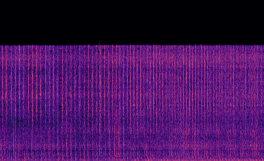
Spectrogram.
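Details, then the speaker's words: Petrol engine idling, revs picking up, with a bit of misfire and an uneven, stumbling exhaust tone; heard before a compression test to check the engine's mechanical health. "don't want it to stall. It has a bit of misfire. And even you can hear how the exhaust tone is like."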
